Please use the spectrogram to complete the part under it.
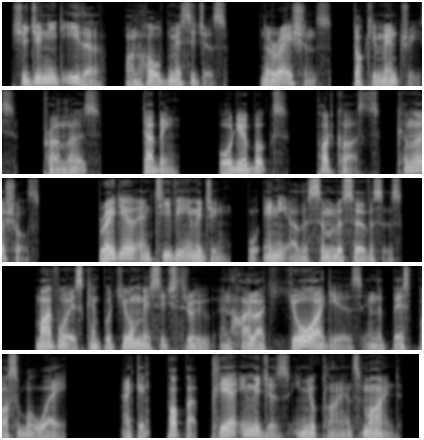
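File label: English South African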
